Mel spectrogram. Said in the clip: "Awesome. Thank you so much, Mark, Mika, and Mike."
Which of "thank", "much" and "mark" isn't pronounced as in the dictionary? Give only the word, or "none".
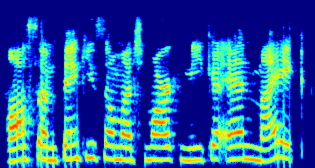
none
